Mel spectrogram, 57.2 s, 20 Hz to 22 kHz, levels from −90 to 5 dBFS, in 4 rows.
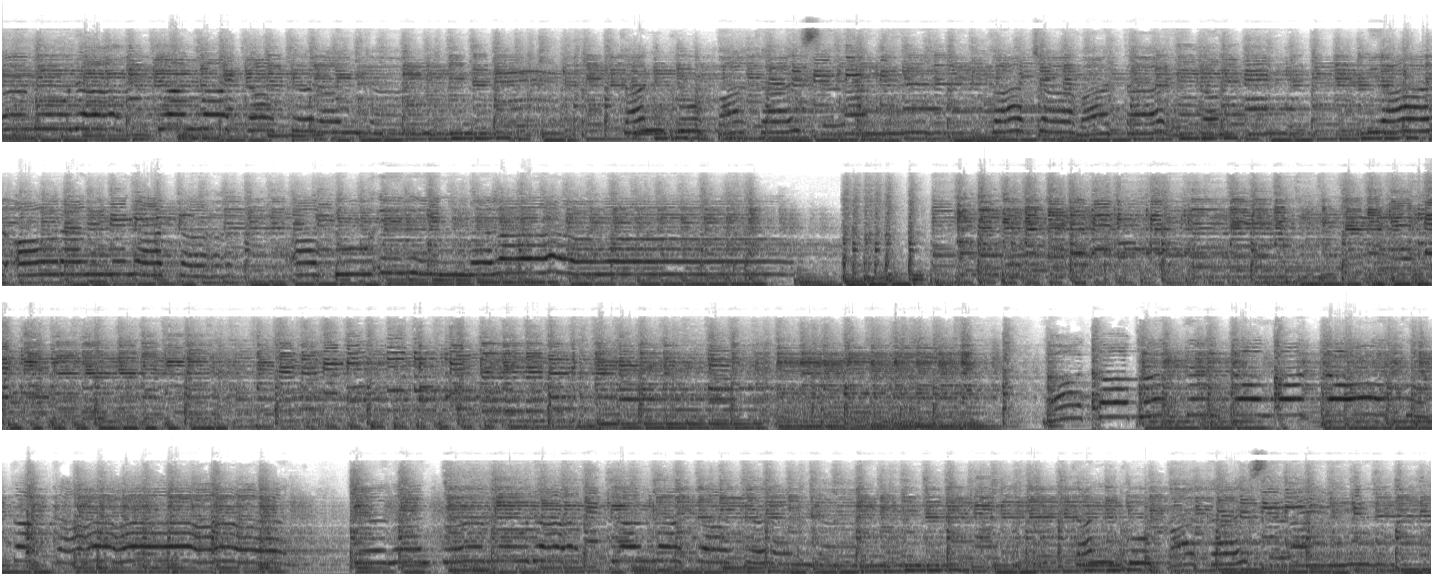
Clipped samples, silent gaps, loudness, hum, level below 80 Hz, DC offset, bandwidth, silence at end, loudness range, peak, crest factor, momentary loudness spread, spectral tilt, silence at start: under 0.1%; none; -13 LUFS; none; -30 dBFS; 1%; 10.5 kHz; 0 s; 3 LU; 0 dBFS; 14 dB; 5 LU; -5 dB/octave; 0 s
